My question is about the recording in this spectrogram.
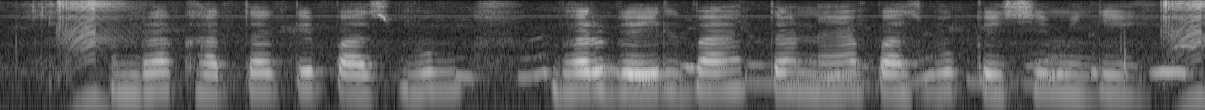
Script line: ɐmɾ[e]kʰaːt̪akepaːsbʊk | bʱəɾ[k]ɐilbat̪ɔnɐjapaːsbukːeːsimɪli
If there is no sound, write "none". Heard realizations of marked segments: a, ɡ

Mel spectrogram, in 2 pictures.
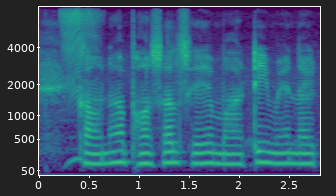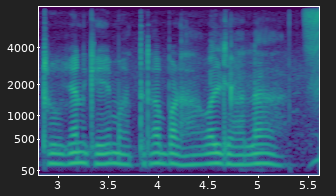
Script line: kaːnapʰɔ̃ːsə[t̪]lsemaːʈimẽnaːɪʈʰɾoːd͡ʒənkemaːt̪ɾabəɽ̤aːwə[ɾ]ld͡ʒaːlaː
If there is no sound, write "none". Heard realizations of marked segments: none, none

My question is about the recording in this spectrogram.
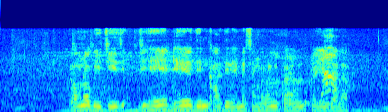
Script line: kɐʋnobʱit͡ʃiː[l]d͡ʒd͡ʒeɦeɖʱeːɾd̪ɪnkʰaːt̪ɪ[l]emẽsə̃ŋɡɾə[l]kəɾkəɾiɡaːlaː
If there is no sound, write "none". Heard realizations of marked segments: none, ɾ, l

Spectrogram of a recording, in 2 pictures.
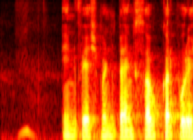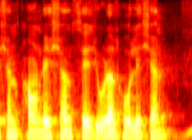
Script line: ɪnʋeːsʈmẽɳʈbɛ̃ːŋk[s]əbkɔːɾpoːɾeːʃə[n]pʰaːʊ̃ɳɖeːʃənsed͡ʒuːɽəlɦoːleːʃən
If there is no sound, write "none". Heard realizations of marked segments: s, n

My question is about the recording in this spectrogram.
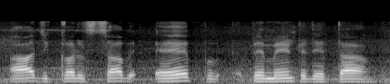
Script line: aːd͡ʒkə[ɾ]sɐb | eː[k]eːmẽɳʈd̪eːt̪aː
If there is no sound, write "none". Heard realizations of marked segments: l, p

